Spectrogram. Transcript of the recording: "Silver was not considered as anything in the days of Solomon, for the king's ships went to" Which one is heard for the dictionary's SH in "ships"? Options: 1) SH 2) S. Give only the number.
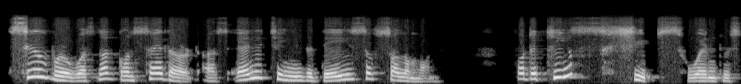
1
